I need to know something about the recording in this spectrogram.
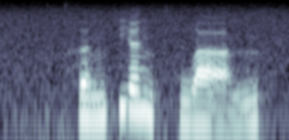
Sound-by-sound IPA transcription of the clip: t̪ʰ ə˧˥ n p j ɛ˥˩ n t̪ʰ w a̰˨˩˦ n

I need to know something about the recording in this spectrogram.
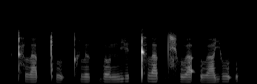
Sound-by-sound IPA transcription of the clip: kʰ l a˦˥ t̚ pʰ u˨˩ ʔ kʰ l ɯ˦˥ k̚ l o˦˥ n j i˥˩ t̚ kʰ l a˥˩ t̚ t͡ɕʰ u˦˥ a̯ ʔ u˦˥ a̯ j u˥˩ ʔ

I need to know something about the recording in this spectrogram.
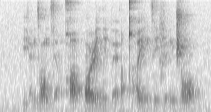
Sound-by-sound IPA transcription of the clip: j ɛ̰ n z ɔ n z ḭ qʼ ɔ p ɔ ɭ i w i p ɛ̰ ɾ ɛ̰ qʼ ḭ j i n z i v ḛ n d͡ʒ ɔ

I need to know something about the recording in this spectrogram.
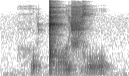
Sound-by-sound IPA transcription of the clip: h o̰ ǃ ɔ ɕ o̰

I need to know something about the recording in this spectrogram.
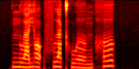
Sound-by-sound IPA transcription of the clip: n u˩˦ a̯ j ɔ˨˩ ʔ f ɯ˧ a̯ kʰ w ɤː˩˦ ŋ h ɤː˥˩ k̚

